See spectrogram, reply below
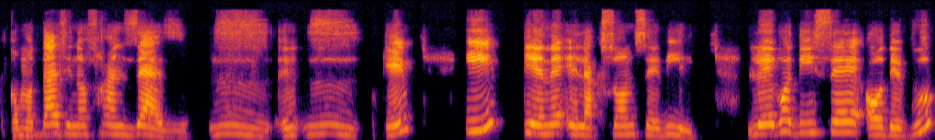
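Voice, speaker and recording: A woman's voice: medium pitch, fairly bright tone, no room sound. A woman teaching French to Spanish speakers in a recorded lesson, patiently repeating and explaining words. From Latin America.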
